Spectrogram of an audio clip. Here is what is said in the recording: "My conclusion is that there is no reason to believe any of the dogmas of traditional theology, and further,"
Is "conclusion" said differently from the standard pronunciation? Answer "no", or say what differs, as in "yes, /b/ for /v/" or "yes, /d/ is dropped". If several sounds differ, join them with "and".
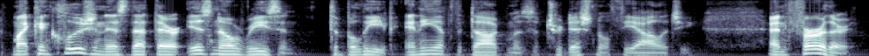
no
